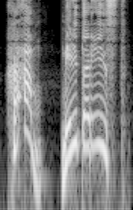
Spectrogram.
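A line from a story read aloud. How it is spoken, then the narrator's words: Shrieking. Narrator (Russian): завизжала тетка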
